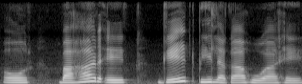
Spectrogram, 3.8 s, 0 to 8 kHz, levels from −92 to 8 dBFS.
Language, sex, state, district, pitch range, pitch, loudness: Hindi, female, Madhya Pradesh, Bhopal, 205-235 Hz, 210 Hz, -17 LUFS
